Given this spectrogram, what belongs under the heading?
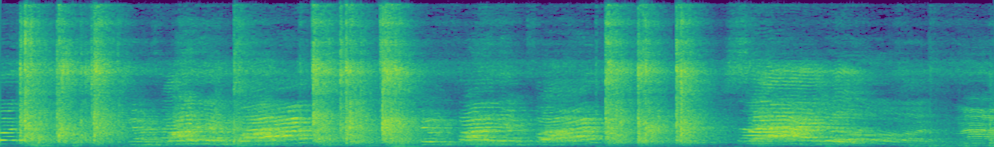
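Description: A class of children claps a rhythmic salute clap in a classroom, quick bursts of hand claps in sequence with young voices chanting along.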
